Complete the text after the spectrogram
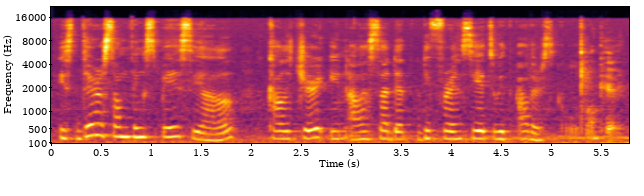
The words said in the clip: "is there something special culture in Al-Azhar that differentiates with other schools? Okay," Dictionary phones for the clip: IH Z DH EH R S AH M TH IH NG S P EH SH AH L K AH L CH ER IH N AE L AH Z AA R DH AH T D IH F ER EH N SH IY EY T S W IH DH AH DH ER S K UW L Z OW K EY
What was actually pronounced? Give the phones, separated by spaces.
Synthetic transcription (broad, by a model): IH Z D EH R S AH M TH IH NG S P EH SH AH L K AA L CH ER IH N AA L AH S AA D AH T D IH F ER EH N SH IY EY T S W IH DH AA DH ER S K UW L OW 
